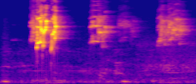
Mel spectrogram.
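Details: Lovebird calling as a lure to provoke other lovebirds to respond: three harsh, raspy bursts about a second apart, the first loudest and richest, the later two softer and buzzier.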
